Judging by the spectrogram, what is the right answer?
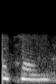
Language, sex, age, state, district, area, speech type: Marathi, female, 18-30, Maharashtra, Washim, urban, conversation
